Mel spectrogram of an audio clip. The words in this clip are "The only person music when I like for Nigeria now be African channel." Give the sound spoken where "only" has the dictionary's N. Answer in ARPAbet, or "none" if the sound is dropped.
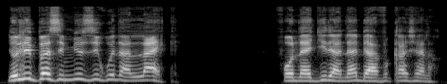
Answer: none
